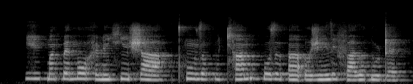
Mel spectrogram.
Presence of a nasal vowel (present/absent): present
